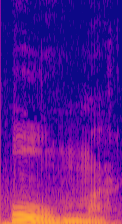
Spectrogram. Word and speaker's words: OM: Le mantra des mantras, c'est le son OM, où il y a E, OU et M. E et OU, ça fait O, et M qui est nasal.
